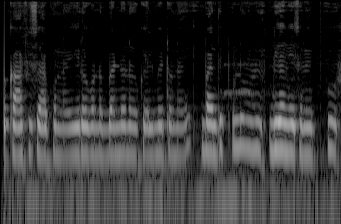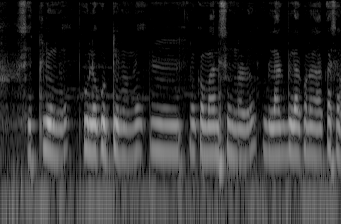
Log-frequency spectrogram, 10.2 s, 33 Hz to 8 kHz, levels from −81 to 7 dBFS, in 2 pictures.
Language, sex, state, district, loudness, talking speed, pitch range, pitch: Telugu, male, Andhra Pradesh, Guntur, -34 LUFS, 145 wpm, 175-195 Hz, 185 Hz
